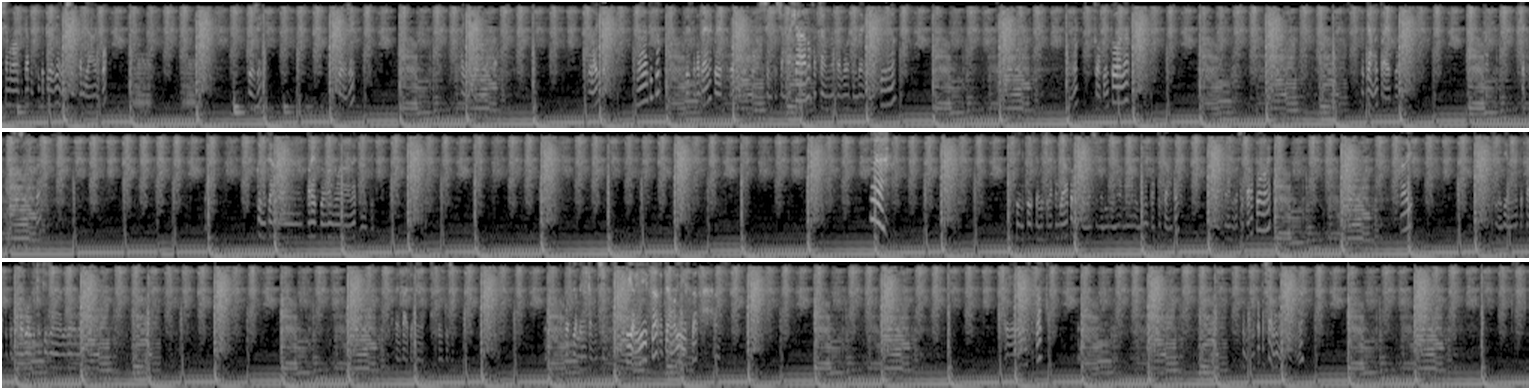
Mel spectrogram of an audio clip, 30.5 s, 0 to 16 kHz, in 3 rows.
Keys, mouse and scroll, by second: 0.1 click, 0.7 Down, 1.3 Down, 2.0 Delete, 2.4 click, 2.7 Up, 3.3 click, 4.3 click, 4.7 click, 5.9 click, 7.2 ctrl+c, 7.6-9.0 drag, 10.6 Left, 10.9 Left, 11.3 Right, 11.7 click, 12.7 click, 14.0 shift+click, 14.3 click, 15.1 click, 15.5 click, 16.2 Up, 18.4 click, 18.9 ctrl+scroll up 2, 19.3 click, 19.9 middle click, 21.8 click, 22.7 click, 23.7 alt+Down, 25.6 click, 26.4 click, 27.7 click, 28.0 click, 28.9 click, 29.3 click, 29.5 click, 29.9-30.5 typing.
